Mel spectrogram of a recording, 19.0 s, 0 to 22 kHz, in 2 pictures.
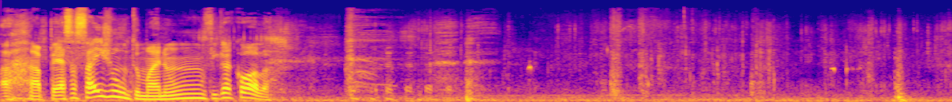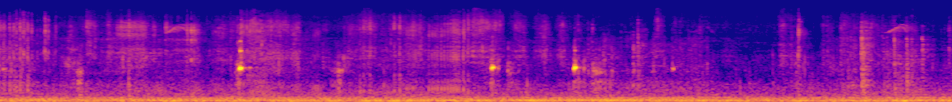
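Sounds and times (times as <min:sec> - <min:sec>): decal squeaking: 0:04.9 - 0:19.0.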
